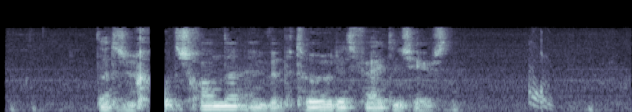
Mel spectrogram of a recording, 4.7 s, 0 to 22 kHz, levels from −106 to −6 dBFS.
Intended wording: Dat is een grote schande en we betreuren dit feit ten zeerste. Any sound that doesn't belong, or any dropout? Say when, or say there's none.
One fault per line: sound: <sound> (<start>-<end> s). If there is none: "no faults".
sound: dropout (1.1-1.2 s)
sound: chirp (4.0-4.2 s)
